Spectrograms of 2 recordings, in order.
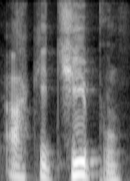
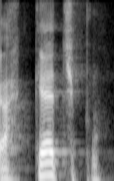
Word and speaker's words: arquétipo: é interim é intere não é arquetipo é arquétipo e não é recorde é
